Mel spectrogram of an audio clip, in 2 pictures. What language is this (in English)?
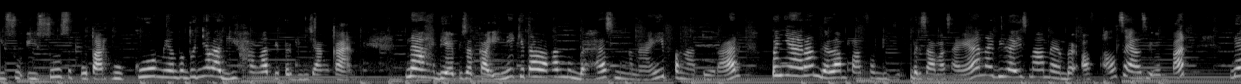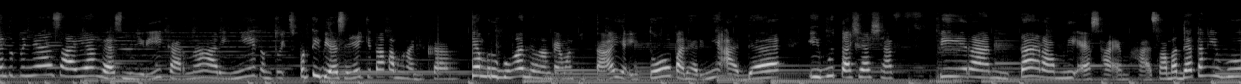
Indonesian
